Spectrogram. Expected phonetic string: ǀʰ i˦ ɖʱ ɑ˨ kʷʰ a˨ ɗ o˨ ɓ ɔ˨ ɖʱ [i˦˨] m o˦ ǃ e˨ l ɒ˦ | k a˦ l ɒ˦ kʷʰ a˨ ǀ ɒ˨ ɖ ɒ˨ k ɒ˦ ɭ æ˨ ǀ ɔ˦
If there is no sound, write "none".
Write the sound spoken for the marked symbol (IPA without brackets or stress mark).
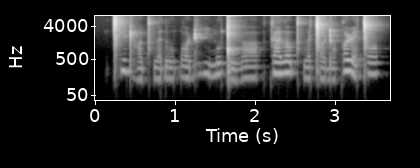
i˦˨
